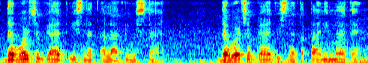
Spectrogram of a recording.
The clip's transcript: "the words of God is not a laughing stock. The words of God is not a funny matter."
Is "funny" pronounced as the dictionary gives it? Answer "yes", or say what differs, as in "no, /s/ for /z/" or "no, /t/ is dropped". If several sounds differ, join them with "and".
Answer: no, /p/ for /f/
